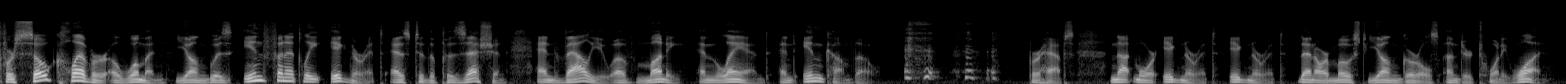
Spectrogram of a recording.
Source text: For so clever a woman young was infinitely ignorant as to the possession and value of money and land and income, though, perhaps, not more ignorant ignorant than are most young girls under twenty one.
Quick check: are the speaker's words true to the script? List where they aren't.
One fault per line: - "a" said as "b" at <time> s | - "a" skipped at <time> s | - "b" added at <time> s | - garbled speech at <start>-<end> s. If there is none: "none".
none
